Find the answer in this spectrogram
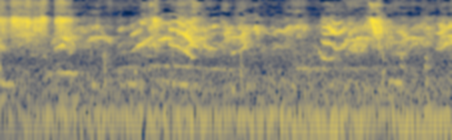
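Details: Golden Buff domestic chickens, an egg-laying hybrid breed: a dense chorus of short rising and falling high peeps, several birds calling at once, with a constant low background hum.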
